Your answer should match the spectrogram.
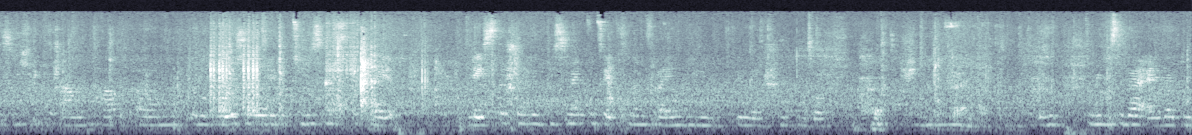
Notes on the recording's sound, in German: Diese Vorlesung wurde von Studierenden der Uni Wien im Wintersemester 2011 aufgenommen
